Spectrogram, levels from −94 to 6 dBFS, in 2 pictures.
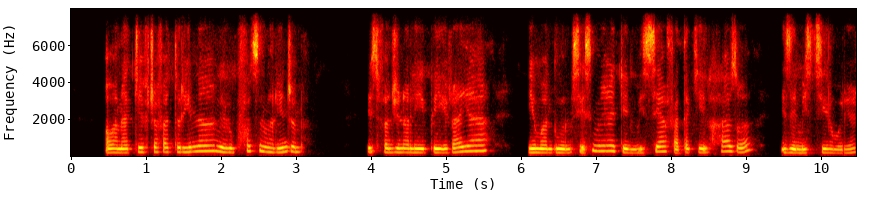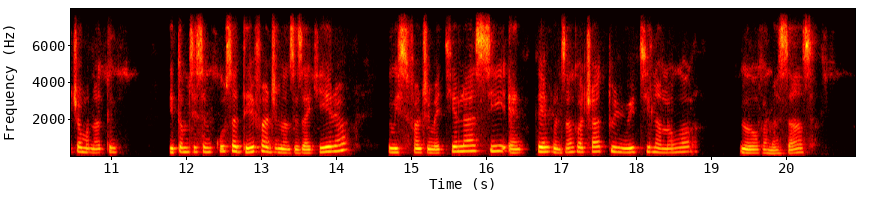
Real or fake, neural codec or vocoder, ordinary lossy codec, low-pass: fake; codec, 24 kHz, 0.9 kbps, WavTokenizer, medium speech release version 1; Opus, 24 kbps; 7.2 kHz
